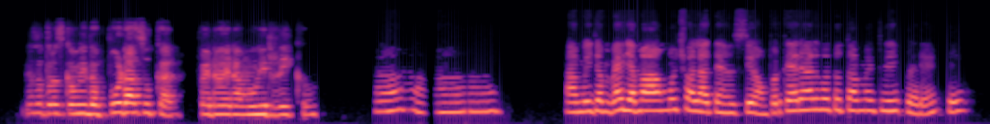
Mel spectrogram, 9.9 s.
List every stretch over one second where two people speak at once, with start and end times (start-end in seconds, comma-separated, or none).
none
